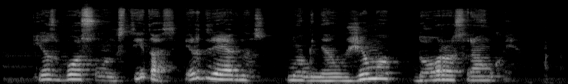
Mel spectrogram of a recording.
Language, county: Lithuanian, Kaunas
